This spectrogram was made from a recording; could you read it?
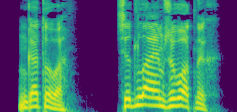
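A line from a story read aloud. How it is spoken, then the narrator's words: Shout. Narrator (Russian): крикнула Аня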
